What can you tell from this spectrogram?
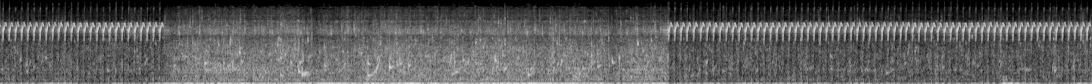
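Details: High, rattling insect buzz of a golden grasshopper, rapid regular pulses, breaks off before two seconds. About five seconds of watery, rustling ambience follow before the trill resumes and continues to the end.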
